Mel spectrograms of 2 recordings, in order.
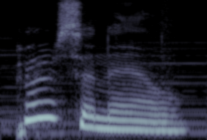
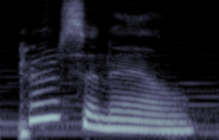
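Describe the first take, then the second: Both takes have the same delivery.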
